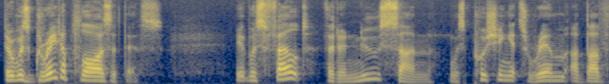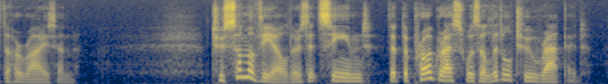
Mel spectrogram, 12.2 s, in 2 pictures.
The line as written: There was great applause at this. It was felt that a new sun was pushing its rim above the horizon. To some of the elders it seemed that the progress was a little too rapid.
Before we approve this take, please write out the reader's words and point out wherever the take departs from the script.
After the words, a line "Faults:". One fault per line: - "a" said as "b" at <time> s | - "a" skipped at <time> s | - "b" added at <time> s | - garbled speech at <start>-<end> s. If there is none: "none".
There was great applause at this. It was felt that a new sun was pushing its rim above the horizon. To some of the elders it seemed that the progress was a little too rapid.
Faults:
none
